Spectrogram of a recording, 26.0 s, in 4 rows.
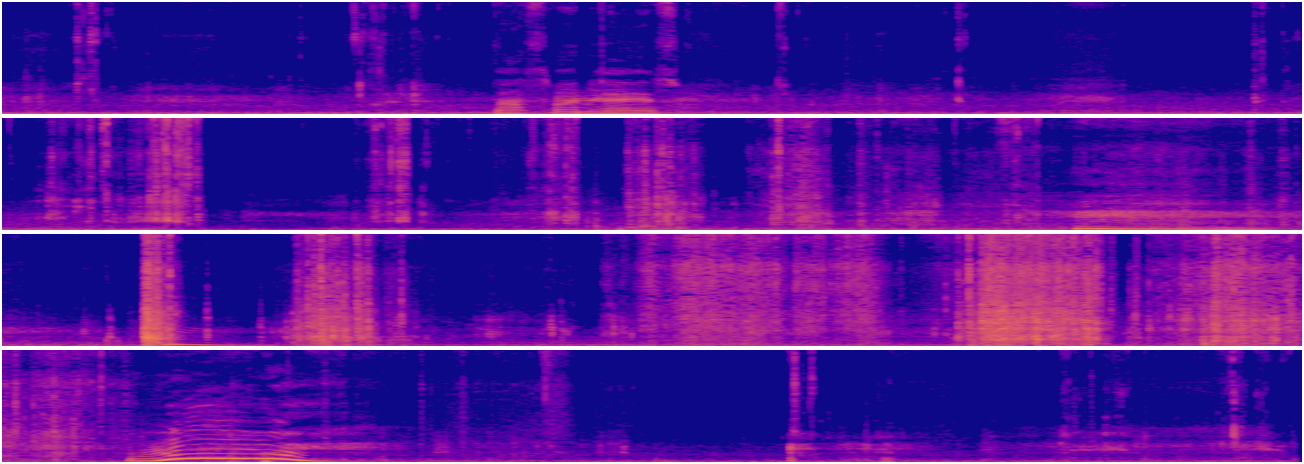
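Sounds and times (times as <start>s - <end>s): chip crunching: 6.3s - 7.6s, 8.3s - 11.9s, 13.8s - 20.2s
rustling: 13.8s - 20.2s.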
